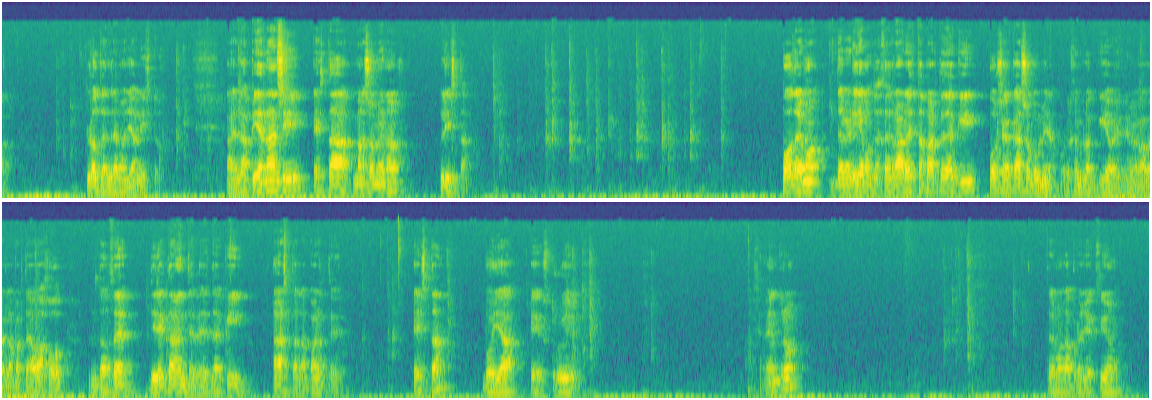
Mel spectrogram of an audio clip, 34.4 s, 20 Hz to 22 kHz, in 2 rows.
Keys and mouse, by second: 3.2 Tab, 7.1 \, 8.5 alt+q, 18.4 right click, 19.5 right click, 20.2 ctrl+right click, 20.5-22.3 middle drag, 22.3 ctrl+right click, 22.7 ctrl+right click, 23.0-28.3 middle drag, 25.5 e, 28.3 click, 28.5-32.8 middle drag, 31.3 shift+Tab, 32.2 g, 32.8 click, 32.9-34.4 middle drag.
